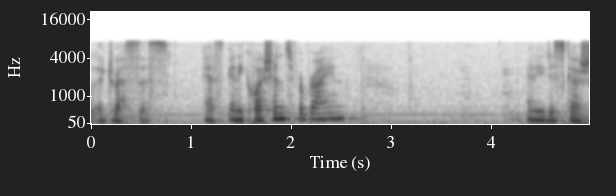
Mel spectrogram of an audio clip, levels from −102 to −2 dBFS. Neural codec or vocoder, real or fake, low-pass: none; real; 7.2 kHz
